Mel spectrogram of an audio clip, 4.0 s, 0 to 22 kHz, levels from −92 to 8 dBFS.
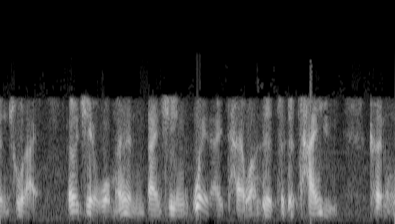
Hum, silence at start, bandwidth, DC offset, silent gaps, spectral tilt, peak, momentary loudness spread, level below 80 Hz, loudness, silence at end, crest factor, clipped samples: none; 0 s; 6.8 kHz; under 0.1%; none; -1.5 dB/octave; 0 dBFS; 6 LU; -68 dBFS; -21 LUFS; 0 s; 20 dB; under 0.1%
